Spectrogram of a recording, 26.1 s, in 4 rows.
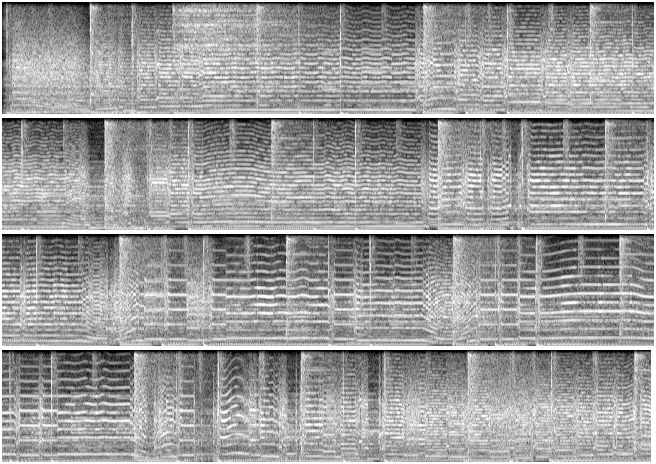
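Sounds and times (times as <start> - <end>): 
guitar solo: 0.0 - 26.0.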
